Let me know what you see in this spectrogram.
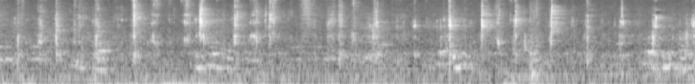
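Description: Close-miked crunching and chewing of a crispy puffed-rice and peanut bar: many sharp, irregular crackles, several a second.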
